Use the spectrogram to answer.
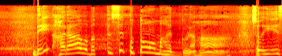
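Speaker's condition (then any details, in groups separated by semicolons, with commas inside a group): No condition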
